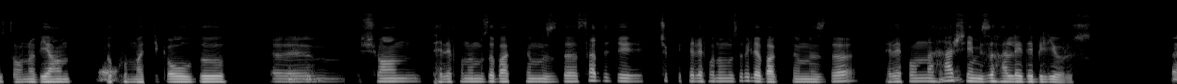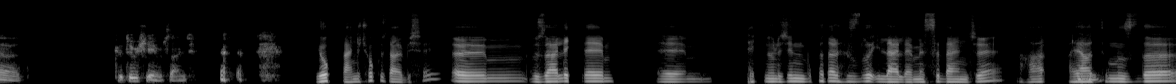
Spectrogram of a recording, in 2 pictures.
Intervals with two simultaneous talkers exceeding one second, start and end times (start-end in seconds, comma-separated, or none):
none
